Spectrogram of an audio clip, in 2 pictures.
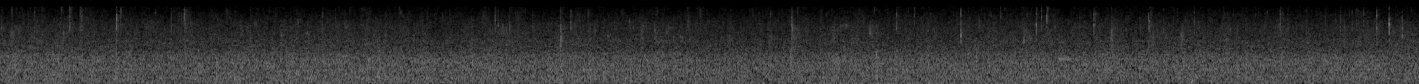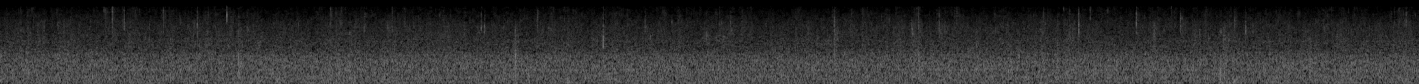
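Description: Steady rain falling: an even hiss, with scattered sharp ticks of single drops.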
